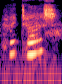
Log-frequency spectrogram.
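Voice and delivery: high, soft rising coo. Real, not acted. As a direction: coo it up gently at him. Mother coos at the baby.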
